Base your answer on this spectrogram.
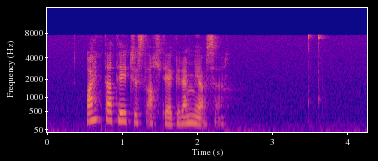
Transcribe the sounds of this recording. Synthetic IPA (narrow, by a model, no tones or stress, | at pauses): pajn̥t̪at̪ʰiːt͡ʃɪst̪al̥t̪iɛɡɾɛmja̰sɛ̰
